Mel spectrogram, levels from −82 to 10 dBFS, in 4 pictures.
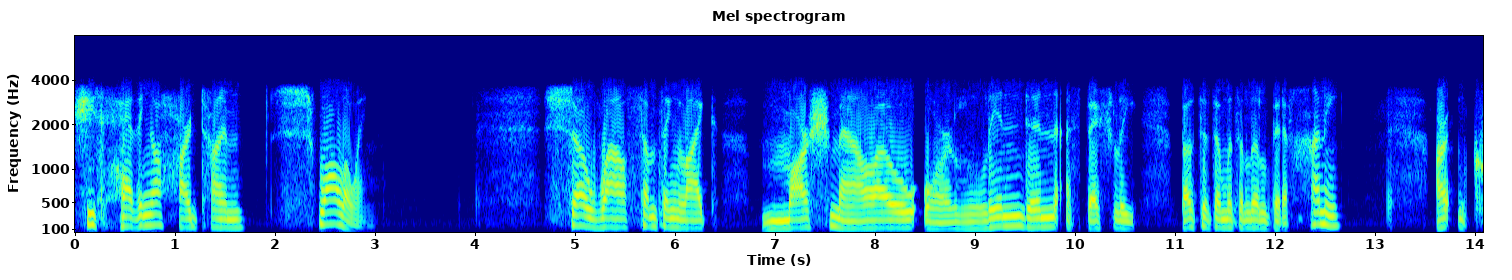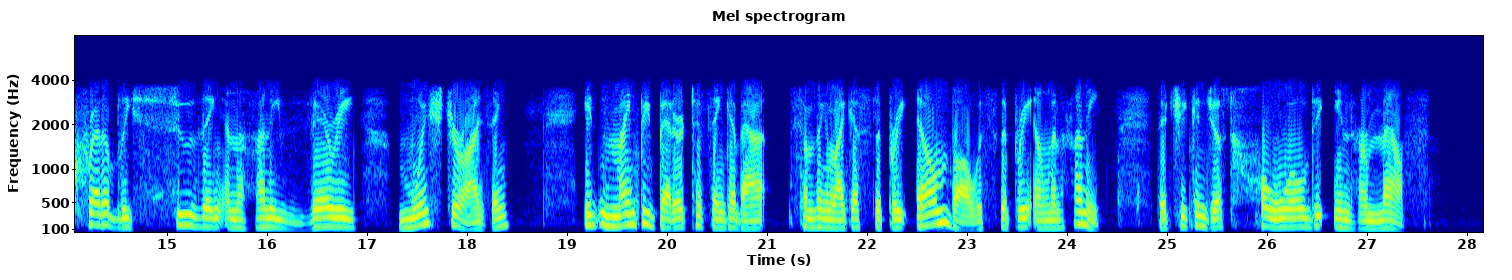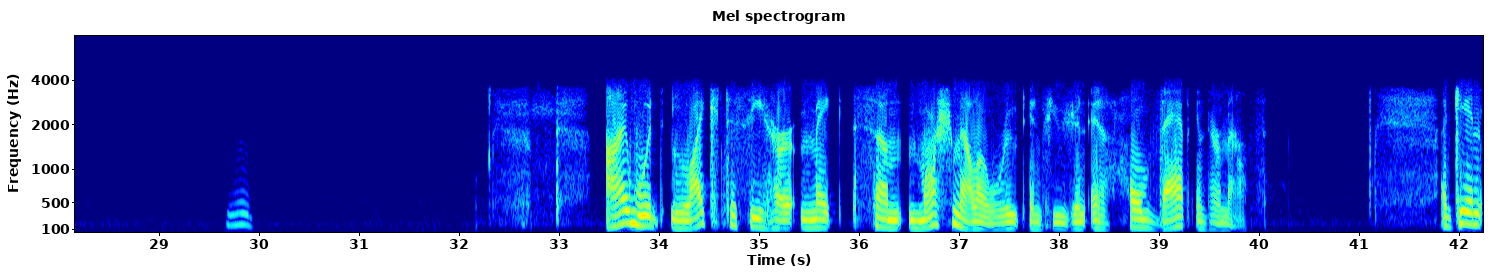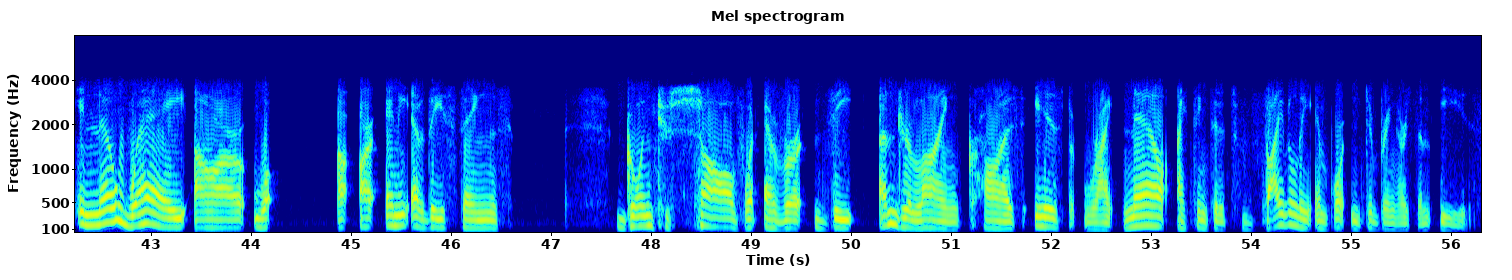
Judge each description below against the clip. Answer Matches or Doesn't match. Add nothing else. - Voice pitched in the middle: Doesn't match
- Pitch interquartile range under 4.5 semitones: Doesn't match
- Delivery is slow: Matches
